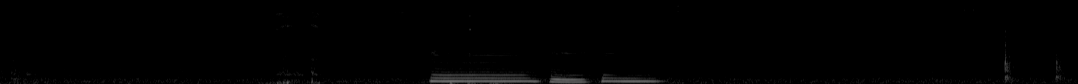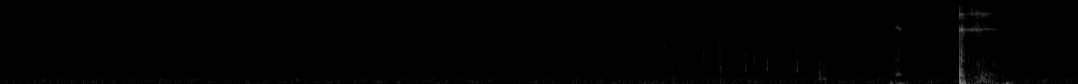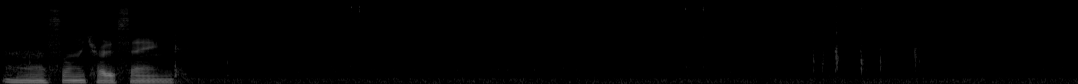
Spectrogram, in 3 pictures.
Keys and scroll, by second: 18.2 ctrl+z, 30.1 ctrl+z.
